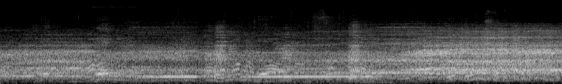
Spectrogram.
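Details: Wild howler monkeys at the Mayan ruins of Xunantunich in Belize, recorded without enhancement, give a dense, roaring chorus of overlapping drawn-out howls that swell and hold steadily, with higher harsh tones layered over a low sustained drone.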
